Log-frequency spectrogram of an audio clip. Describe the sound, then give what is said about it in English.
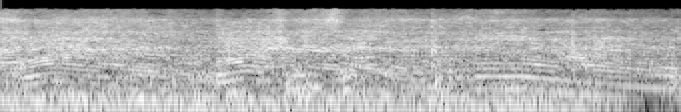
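A chainsaw cutting down a tree gives a loud, continuous motor drone whose pitch wavers throughout, with no pause. “We don't know why he's cutting down a tree.”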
